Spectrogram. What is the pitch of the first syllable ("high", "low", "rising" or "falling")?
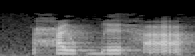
low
